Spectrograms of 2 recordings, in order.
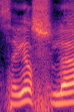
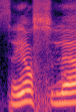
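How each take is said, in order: No difference in how they are said.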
